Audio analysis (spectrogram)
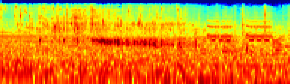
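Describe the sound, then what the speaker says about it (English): Iced water dispensed from a machine in a radio drama scene, a continuous trickling pour with light splashing and drips, rising then tapering off, close and moderately loud with no voices. "Iced water being dispensed."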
